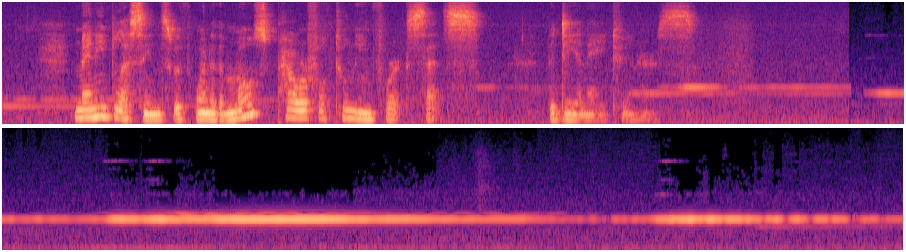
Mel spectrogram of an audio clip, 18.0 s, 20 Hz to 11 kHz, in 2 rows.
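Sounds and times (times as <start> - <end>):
bell-like ringing tone: 0.0 - 2.1, 3.5 - 18.0
lower ringing tone: 0.0 - 18.0.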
